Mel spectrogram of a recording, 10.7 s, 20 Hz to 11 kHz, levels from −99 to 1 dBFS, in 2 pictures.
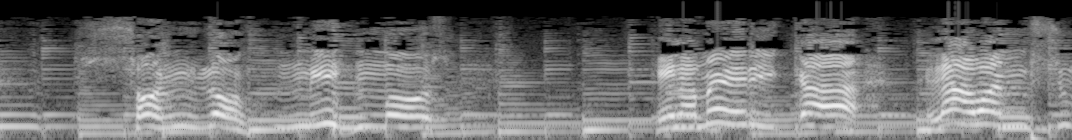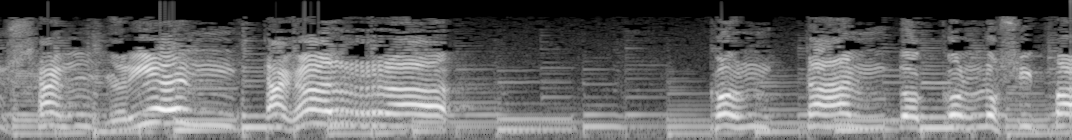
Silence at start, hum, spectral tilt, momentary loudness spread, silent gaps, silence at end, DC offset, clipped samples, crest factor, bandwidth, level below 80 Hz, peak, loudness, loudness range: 0 s; none; -5 dB/octave; 19 LU; none; 0 s; under 0.1%; under 0.1%; 14 dB; 8 kHz; -46 dBFS; 0 dBFS; -13 LUFS; 4 LU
